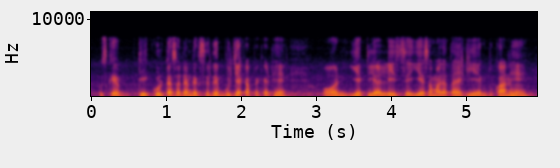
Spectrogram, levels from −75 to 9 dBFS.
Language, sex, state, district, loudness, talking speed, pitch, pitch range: Hindi, male, Assam, Hailakandi, -17 LUFS, 250 wpm, 170 Hz, 160-175 Hz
